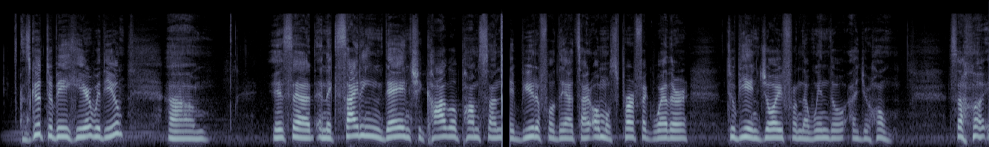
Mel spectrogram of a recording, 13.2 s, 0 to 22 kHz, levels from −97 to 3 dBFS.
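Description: A wireless microphone squelch dropout occurs from 6.67 to 6.80 s: the FM radio link weakens, the receiver's squelch closes, and the speech gives way to a short burst of hiss and then roughly 108 ms of near silence before the signal recovers.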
